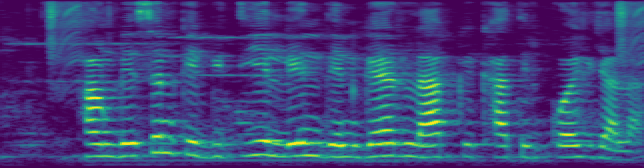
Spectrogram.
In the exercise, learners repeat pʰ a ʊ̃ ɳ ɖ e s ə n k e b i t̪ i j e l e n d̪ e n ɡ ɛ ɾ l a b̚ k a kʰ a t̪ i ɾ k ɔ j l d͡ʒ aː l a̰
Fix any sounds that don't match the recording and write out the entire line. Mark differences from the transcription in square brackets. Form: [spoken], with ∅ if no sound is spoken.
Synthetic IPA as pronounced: pʰ a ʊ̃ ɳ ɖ e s ə n k e b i t̪ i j e l e n d̪ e n ɡ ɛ ɾ l a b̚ k [e] kʰ a t̪ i ɾ k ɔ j l d͡ʒ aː l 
